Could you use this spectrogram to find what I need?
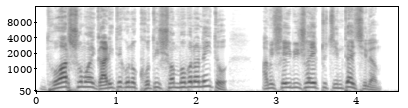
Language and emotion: Bengali, fearful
